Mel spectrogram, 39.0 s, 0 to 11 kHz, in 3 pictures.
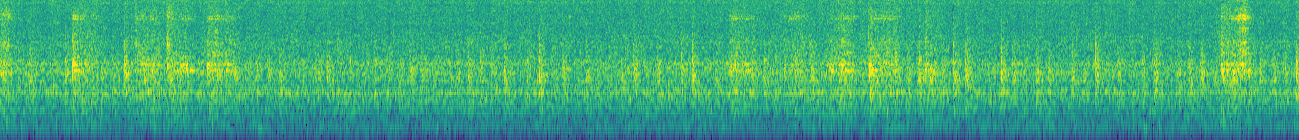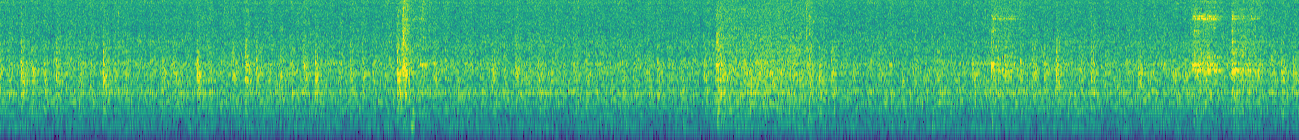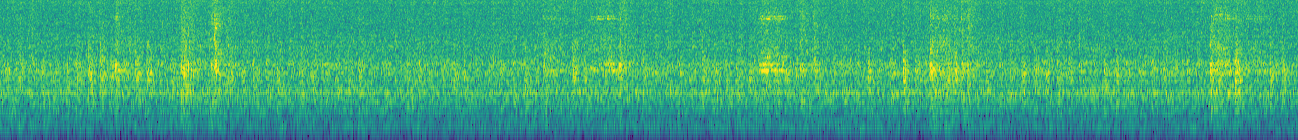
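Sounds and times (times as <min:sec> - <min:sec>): skewer shaving machine rattling: 0:00.0 - 0:02.9, 0:04.6 - 0:13.8, 0:20.0 - 0:38.9
machine clacking: 0:00.0 - 0:03.4, 0:04.6 - 0:17.6, 0:20.0 - 0:29.7, 0:30.9 - 0:38.9.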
